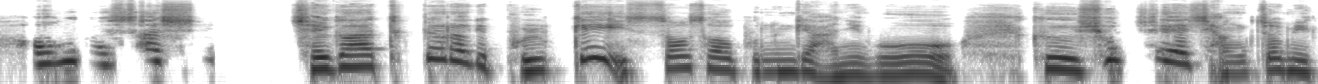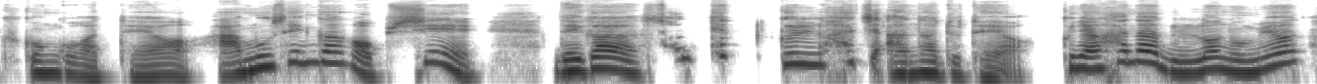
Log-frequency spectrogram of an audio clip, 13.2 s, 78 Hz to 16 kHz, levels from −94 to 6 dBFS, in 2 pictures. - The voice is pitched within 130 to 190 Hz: No, high, 205 Hz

